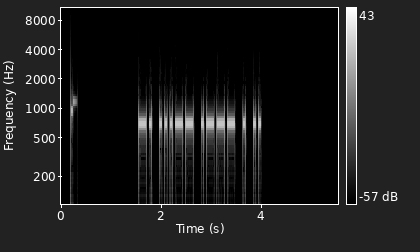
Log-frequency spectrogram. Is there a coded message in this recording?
Yes: Morse code from 1.6 to 4.0 s, heard as a keyed tone, about 22 wpm, 700 Hz. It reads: N3JEI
